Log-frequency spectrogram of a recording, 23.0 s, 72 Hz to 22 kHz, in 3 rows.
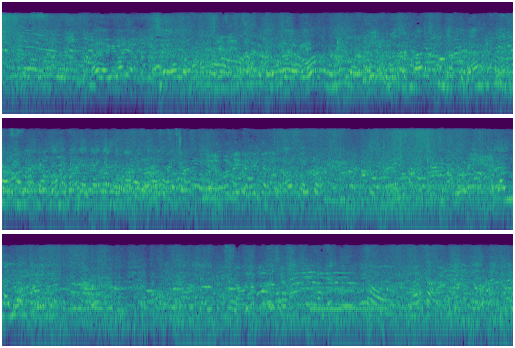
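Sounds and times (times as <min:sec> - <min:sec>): chatter of voices: 0:00.0 - 0:23.0.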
